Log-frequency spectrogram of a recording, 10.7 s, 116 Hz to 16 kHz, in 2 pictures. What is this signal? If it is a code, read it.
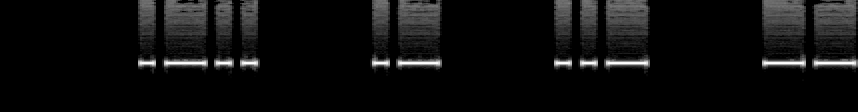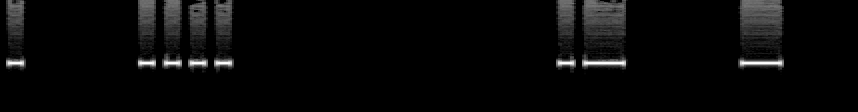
Morse code, heard as a keyed tone, about 15 wpm, spaced as for 8 wpm, 1000 Hz. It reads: LAUGH AT
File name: qotdfiles / 8wpm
